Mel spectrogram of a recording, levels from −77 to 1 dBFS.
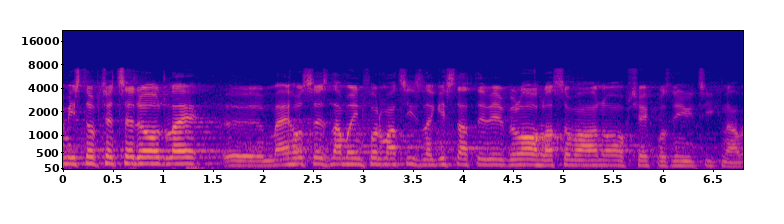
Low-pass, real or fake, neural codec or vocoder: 7.2 kHz; real; none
